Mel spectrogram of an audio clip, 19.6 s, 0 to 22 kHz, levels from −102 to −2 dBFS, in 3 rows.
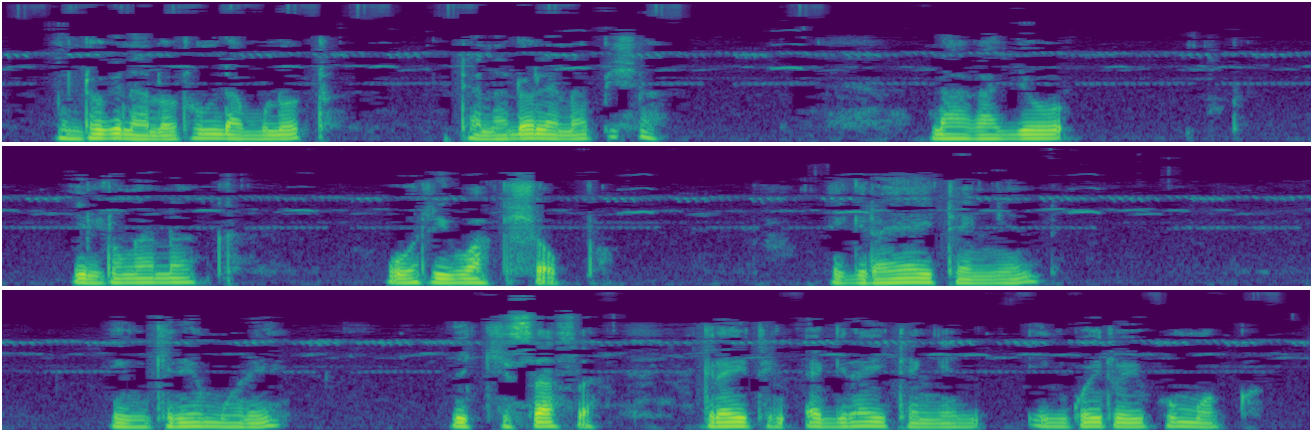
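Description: Throughout the speech, plainly audible transform-codec damage, likely WMA compression at a rate that points to around 48 kbps, leaves ringing, washy smearing and hiss that breathes with the signal. On a spectrogram, quantisation noise blurs across tens of milliseconds, with nothing above 20.1 kHz.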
